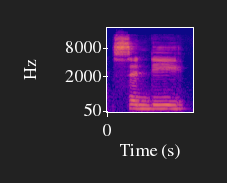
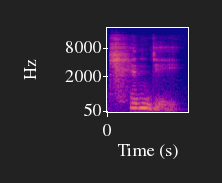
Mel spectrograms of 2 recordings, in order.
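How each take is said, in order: First: The name begins with an S sound. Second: The name begins with a K sound. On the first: The speaker calls it right. "but it's more like Cindy Wagner" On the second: The speaker calls it wrong. "you wouldn't say Kindy"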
